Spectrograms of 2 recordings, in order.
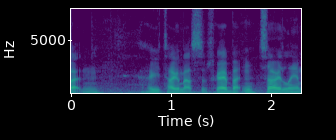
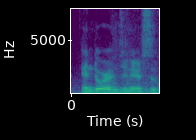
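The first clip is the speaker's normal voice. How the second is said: normal talking voice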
